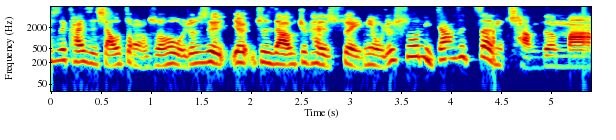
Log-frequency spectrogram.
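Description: At a fairly quick pace, a woman with an unremarkable speaking voice talks at a medium pitch, the sound dry and close with no echo. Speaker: podcast co-host. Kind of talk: casual chat.

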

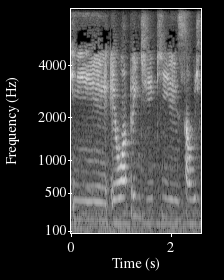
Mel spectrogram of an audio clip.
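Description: Over noticeable background noise and audible room echo, a woman speaks with a Rio de Janeiro accent at a fairly high pitch. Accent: carioca. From Rio de Janeiro, Brazil. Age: 30s. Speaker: airline worker. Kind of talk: casual chat.

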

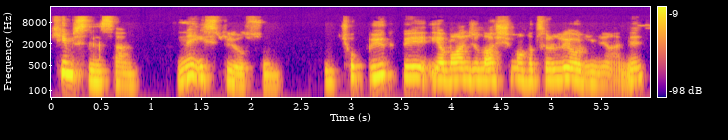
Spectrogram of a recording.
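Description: A woman speaks very slowly in a dark, mellow tone. Her voice is somewhat breathy, with lively intonation. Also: medium pitch for a woman. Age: 40s. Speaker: actress and movement teacher. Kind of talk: casual chat. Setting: at home.

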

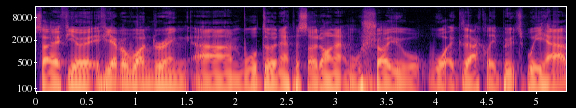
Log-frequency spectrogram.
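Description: Over a very clean recording with a silent background, a man with an Australian accent speaks at a medium pitch, very fast and with hardly any pauses, his intonation fairly even. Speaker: goalkeeper podcast co-host. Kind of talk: casual chat.

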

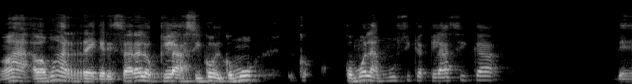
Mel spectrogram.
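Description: Pausing long and often, a man with a fairly high pitch talks at a moderate pace, his pitch varying in an ordinary way and his loudness swinging widely. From Venezuela. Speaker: podcast host and production company co-owner. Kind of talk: casual interview chat. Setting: live stream.

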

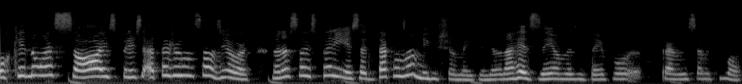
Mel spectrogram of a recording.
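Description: Very fast and high-pitched, a woman talks with very wide pitch swings and big swings in loudness. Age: 20s. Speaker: journalism student and sports commentator. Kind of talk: casual chat.

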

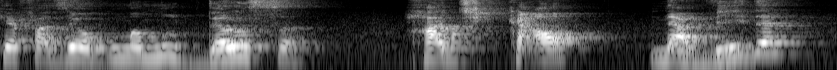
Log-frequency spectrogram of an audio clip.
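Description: Noticeable background noise sits behind this recording. A man with a Brazilian accent speaks at a high pitch. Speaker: live stream host and immigration consultant. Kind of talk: live call-in Q&A, casual. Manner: animated, joking.

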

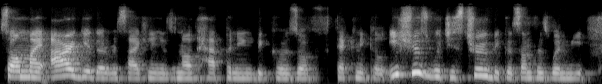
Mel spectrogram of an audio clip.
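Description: With an Italian accent, a woman speaks in fairly even intonation. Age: 30s. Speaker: researcher and activist. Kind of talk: interview.

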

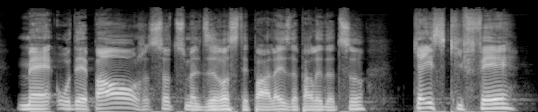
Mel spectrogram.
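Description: A man with a Quebec accent at a fairly slow pace, medium in pitch with ordinary pitch variation, in a dry, close sound with no echo. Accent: Québécois French. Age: 40s. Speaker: podcast host. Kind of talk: casual interview chat. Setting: studio. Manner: halting.

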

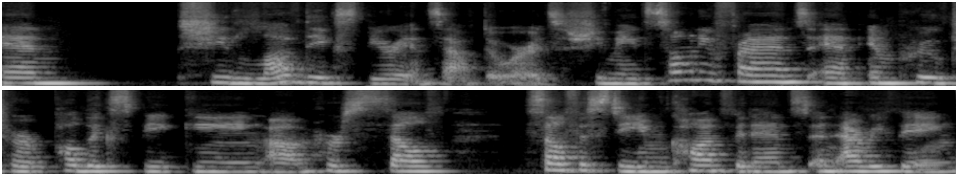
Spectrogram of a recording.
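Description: A fairly high, somewhat breathy woman's voice in a General American accent, fairly even intonation and a moderate pace. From Las Vegas, Nevada (born in Philippines). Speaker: startup founder and CEO. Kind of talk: interview. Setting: video livestream.

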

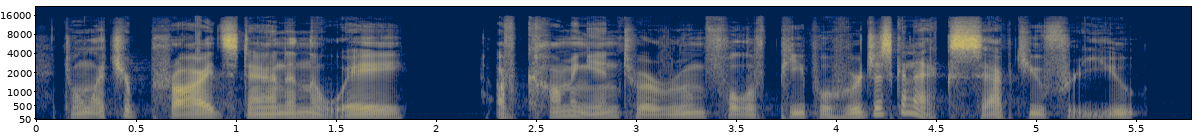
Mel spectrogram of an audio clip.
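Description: On a very clean recording with a silent background, a man with a western Canadian accent and medium pitch speaks at a very fast pace with ordinary pitch variation. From Canada, east central Alberta. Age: 30s. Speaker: recovering addict sharing his story. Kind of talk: testimony. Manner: talkative.

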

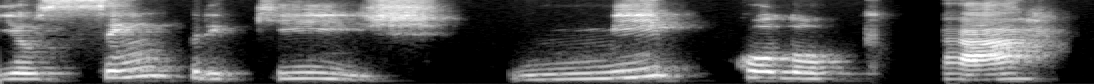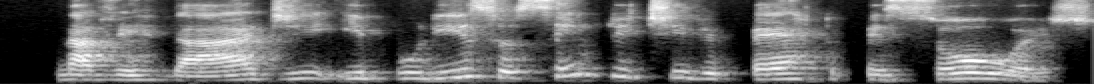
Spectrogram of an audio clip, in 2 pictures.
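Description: A woman talks at a medium pitch, her intonation lively. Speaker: marketing consultant and author. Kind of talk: interview, personal story.

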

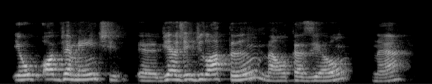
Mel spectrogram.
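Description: This woman talks very slowly in a fairly high voice. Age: 40s. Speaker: flight attendant. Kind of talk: live stream interview.

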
